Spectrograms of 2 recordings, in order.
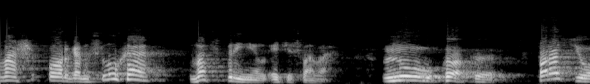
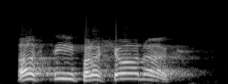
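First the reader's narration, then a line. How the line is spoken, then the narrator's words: Shouting. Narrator (Russian): дворник закричал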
